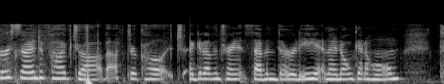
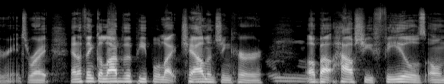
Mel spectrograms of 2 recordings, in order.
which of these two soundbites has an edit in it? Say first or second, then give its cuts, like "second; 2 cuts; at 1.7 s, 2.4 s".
first; 1 cut; at 1.9 s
